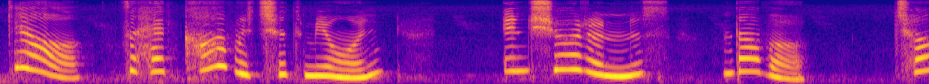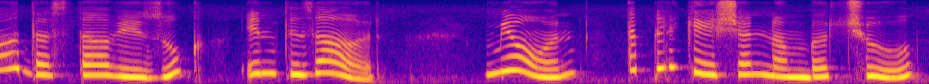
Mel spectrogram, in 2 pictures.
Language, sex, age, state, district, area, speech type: Kashmiri, female, 30-45, Jammu and Kashmir, Ganderbal, rural, read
